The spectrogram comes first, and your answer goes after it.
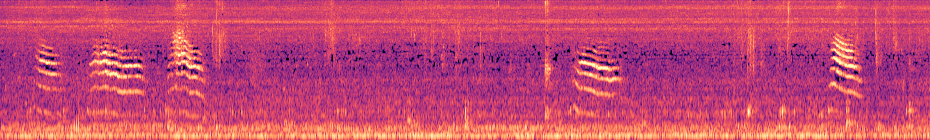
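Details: Dirty Scottish kitten protesting a bath, meowing loudly: high harmonic meows, each sliding downward, in clusters near the start, another around twelve seconds and one near seventeen, over steady running tap water.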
